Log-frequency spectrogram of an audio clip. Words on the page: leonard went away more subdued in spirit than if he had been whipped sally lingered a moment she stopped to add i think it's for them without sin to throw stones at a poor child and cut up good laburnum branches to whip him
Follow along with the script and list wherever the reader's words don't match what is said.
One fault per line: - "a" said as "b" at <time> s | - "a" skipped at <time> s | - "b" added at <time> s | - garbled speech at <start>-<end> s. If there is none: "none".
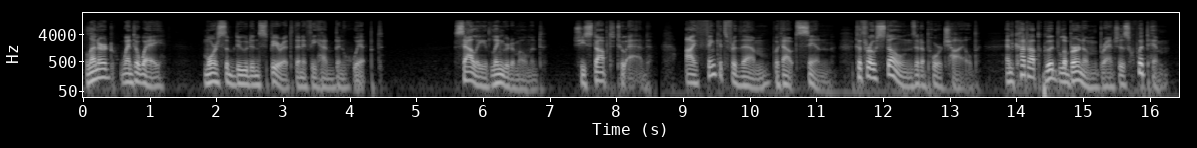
- "to" skipped at 15.7 s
